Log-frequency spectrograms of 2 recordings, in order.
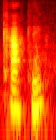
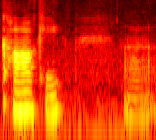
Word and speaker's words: khaki: while this off-white slightly khaki not cocky like someone keeps telling me I say it like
